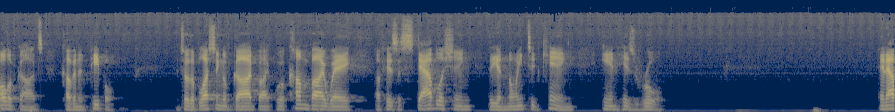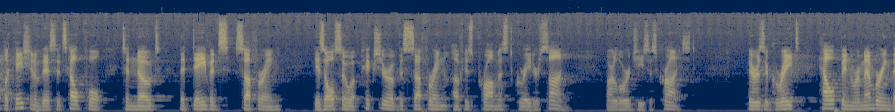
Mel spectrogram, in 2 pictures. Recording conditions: large echoing room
